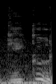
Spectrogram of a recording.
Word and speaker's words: 外宮: つうか、そもそも伊勢神宮って下空、内宮って読み方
